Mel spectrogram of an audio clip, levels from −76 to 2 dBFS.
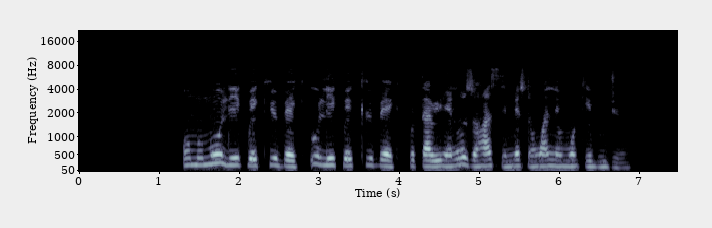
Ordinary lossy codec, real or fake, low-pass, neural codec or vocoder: none; fake; 7.2 kHz; vocoder, 44.1 kHz, 128 mel bands every 512 samples, BigVGAN v2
